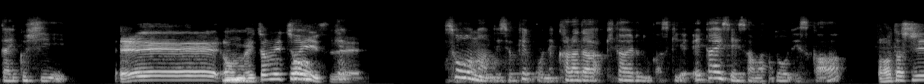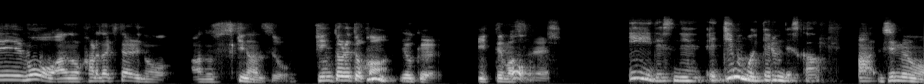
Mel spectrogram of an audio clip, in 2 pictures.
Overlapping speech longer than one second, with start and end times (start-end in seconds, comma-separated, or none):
2.2-3.6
